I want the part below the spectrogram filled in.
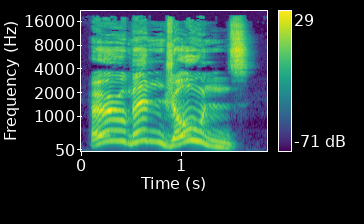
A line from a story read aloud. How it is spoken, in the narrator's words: Torelli yelled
